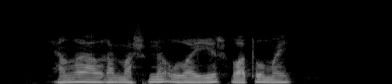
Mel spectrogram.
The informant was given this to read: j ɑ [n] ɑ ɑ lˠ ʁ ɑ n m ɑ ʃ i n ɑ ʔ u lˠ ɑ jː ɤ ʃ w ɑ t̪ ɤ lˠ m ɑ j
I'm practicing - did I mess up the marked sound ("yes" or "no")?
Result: yes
